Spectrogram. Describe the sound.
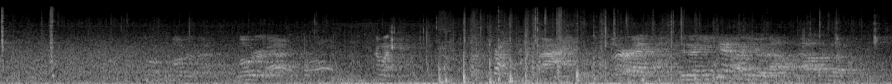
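Horse hooves clip-clopping during a dressage lesson at a farm in Littleton, Massachusetts, a steady, even rhythm of hoofbeats under continuous background noise, with voices talking over them.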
